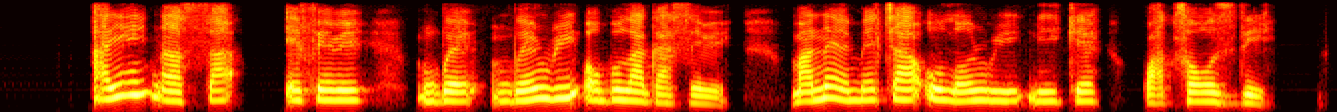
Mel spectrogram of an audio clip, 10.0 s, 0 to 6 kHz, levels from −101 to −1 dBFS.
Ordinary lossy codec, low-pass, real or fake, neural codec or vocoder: none; 5.4 kHz; fake; codec, 16 kHz, 4 kbps, FunCodec, trained on Chinese and English, 50 frames a second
